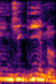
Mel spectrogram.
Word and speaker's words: indigno: Como é que você escreve indigno? Se o G na grafia tá grudado com N. Onde cai a sílaba tônica? Né? Indigno, tem que colocar o I ali no meio.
